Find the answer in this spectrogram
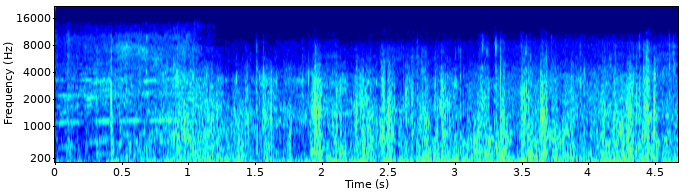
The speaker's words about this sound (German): Also hier saust er erst eine ziemlich hohe Halfpipe runter und dann hört man den Jubel, weil er eben den Salto geschafft hat.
